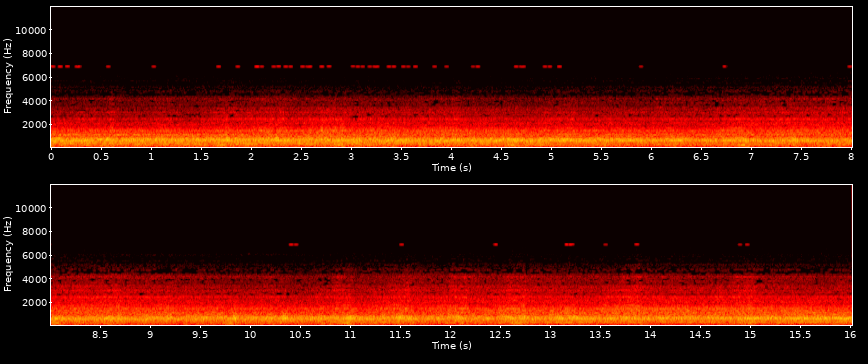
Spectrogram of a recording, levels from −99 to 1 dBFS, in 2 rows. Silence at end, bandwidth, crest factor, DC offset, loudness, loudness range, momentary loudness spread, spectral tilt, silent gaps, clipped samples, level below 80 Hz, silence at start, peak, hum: 0 s; 7 kHz; 14 dB; under 0.1%; -37 LUFS; 2 LU; 3 LU; -5 dB/octave; none; under 0.1%; -70 dBFS; 0 s; -24 dBFS; none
